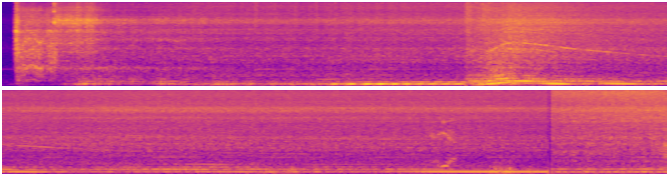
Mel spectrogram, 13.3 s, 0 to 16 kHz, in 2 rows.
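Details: 22-year-old Ford Mustang, first start after replacing the original injectors with new 19s and checking for leaks: cranks, catches, revs briefly, then settles to a smooth, even idle with no misfire.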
